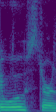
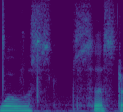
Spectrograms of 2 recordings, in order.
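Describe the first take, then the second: First: "Worcester" said as WUSS-ter; local pronunciation. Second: "Worcester" slowly sounded out with a SESS-ter ending; as spelled. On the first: Teaching co-host the local name, "Worcester" as WUSS-ter. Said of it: "We say Worcester, though it's spelled". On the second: Showing how it's spelled, "Worcester" slowly as wor-SESS-ter. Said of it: "though it's spelled Worcester". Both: Shown as a demonstration.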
